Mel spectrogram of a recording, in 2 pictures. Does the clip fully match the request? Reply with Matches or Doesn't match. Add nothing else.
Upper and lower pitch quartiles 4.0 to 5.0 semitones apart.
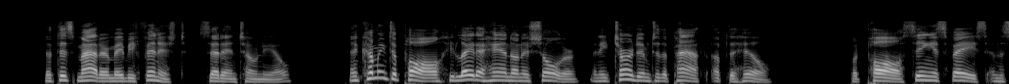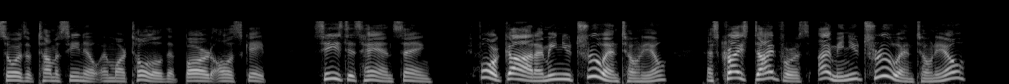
Doesn't match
